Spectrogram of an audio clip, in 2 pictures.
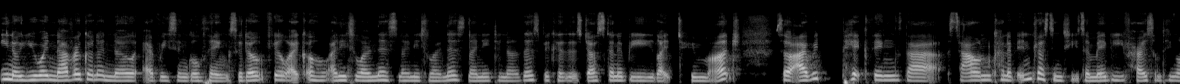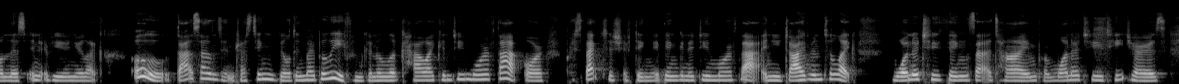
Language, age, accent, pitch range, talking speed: English, 20-39, British, 175-210 Hz, 280 wpm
